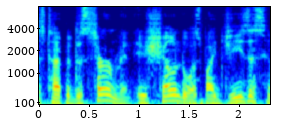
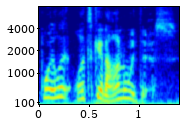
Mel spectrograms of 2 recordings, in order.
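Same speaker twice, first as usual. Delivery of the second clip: high-pitched, mock-impatient aside; retold impatience; 12 semitones higher than usual. Pastor recalling the long wait to be chosen, impatient. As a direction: imitate your own impatient inner voice, pitched well up. Retells his own impatient thought.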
